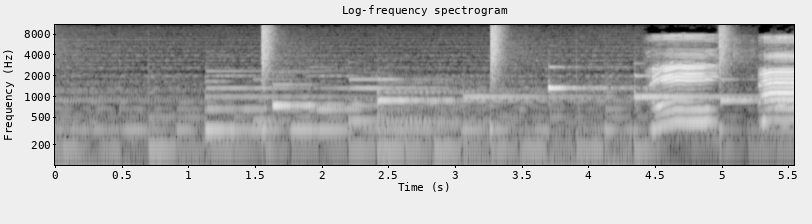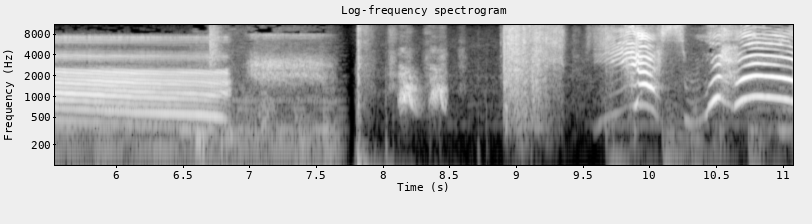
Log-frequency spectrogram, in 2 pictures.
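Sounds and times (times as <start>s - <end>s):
background music: 0.0s - 7.8s, 9.6s - 11.0s.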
